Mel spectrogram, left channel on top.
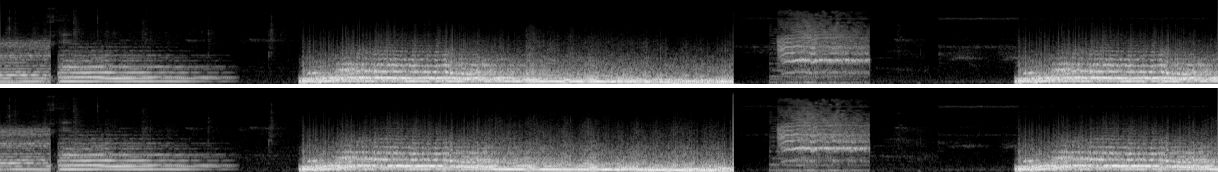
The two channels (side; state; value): both; normal; correlation 0.59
